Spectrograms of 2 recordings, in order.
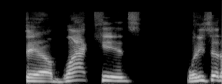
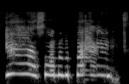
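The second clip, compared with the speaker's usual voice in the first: gossiping Southern lady. Retold or imitated. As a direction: ham up a nosy church lady spotting him. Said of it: "when they describing your wife".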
